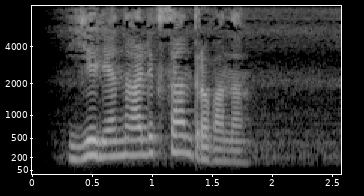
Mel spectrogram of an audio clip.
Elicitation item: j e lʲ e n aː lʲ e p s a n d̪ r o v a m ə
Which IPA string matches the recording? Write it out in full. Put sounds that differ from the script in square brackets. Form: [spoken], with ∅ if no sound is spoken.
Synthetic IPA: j e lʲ e n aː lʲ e [k] s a n d̪ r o v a [n] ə

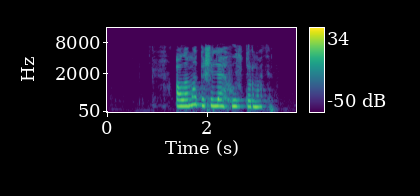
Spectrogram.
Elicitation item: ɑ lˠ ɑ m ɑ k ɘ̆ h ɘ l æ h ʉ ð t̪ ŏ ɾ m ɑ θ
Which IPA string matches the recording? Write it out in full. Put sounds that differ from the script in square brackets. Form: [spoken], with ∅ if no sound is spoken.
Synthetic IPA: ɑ lˠ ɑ m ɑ k ɘ̆ [ʃ] ɘ l æ h ʉ ð t̪ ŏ ɾ m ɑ θ

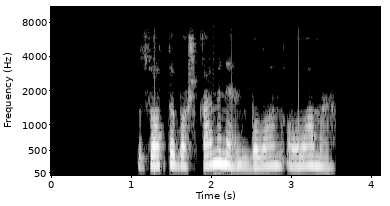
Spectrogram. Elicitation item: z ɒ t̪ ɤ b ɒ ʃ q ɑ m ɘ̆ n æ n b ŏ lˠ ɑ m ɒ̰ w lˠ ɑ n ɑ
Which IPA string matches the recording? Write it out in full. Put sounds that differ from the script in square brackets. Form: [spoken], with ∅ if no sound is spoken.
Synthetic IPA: z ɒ t̪ ɤ b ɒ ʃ q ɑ m ɘ̆ n æ n b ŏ lˠ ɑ [n] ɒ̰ w lˠ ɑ [m] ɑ

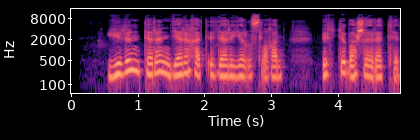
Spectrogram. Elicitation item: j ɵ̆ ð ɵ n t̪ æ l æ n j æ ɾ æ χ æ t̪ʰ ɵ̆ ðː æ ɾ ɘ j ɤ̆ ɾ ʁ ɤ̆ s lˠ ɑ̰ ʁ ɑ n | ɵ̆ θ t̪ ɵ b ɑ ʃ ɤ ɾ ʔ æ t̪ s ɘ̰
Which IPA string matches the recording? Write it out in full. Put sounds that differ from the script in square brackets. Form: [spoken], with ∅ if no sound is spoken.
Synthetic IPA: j ɵ̆ ð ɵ n t̪ æ [ɾ] æ n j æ ɾ æ χ æ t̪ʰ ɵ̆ ðː æ ɾ ɘ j ɤ̆ ɾ ʁ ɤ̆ s lˠ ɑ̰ ʁ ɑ n | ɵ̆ θ t̪ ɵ b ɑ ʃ ɤ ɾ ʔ æ t̪ [h] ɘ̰

